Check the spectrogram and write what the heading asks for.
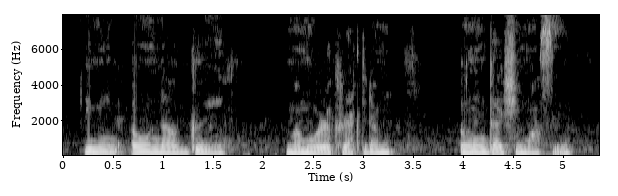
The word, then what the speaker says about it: Onegaishimasu: Onegaishimasu. And you don't really pronounce the su part unless you're a little kid.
